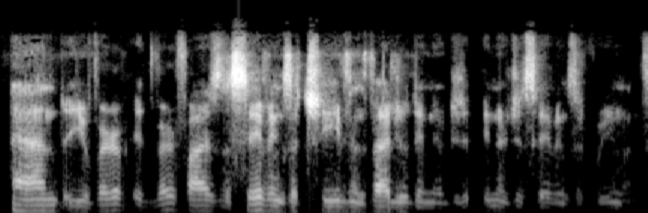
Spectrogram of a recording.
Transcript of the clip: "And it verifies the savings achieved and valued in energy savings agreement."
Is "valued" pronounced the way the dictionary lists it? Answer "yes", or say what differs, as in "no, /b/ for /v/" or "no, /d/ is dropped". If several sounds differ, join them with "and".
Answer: yes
